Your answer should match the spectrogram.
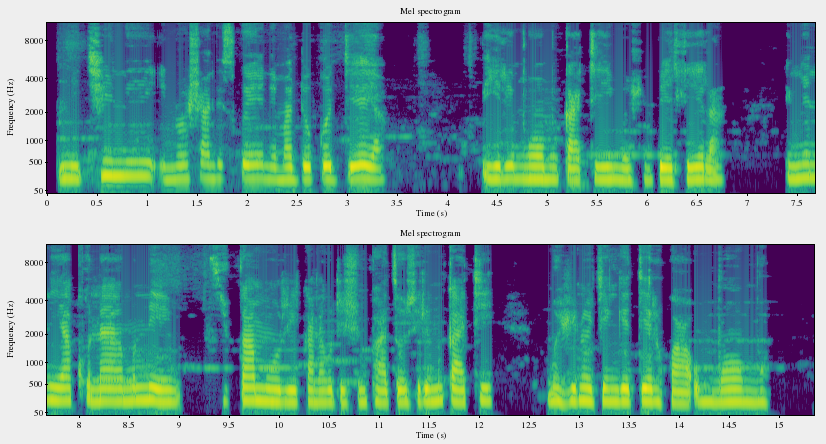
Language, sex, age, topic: Ndau, female, 18-24, health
